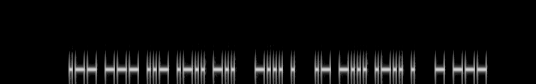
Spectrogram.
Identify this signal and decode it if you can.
Morse code, heard as a keyed tone, about 40 wpm, 700 Hz. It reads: WOULD BE ABLE TO
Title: Sets of 4 Words 40wpm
